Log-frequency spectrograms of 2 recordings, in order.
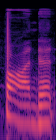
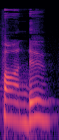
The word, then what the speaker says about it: fondant: spelled f-o-n-d-a-n-t fondant fondant people call it fondue or do that yes they do they want some of that fondue well it's not fondue it's fun when we do fondue it's kind of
